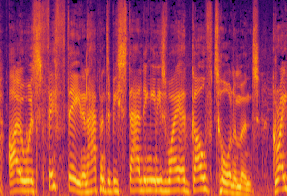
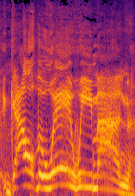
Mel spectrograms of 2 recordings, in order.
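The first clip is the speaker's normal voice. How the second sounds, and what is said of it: Put-on accent imitating another person. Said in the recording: “Sorry about the accent.”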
